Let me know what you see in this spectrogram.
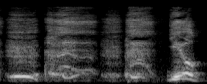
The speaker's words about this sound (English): The orb blips, and Muro wakes up. Where's Muro? He's over here. Okay. He gasps for air.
